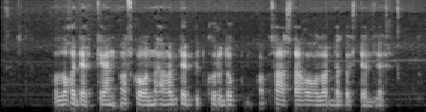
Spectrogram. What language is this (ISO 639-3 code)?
sah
